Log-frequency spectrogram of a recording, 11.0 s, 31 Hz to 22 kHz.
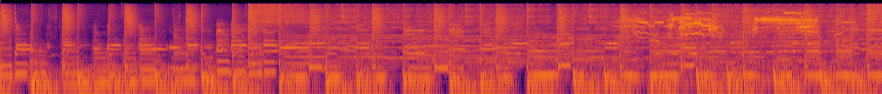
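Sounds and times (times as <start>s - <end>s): upbeat background music: 0.0s - 11.0s
gulls calling: 7.2s - 11.0s.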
